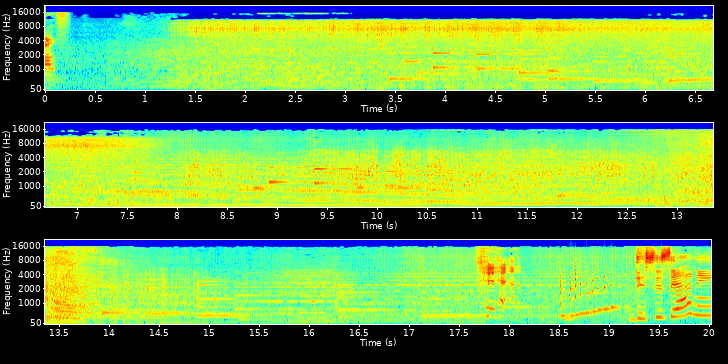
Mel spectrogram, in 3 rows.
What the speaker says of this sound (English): Now, Winky, you may take off on the runway number 27.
